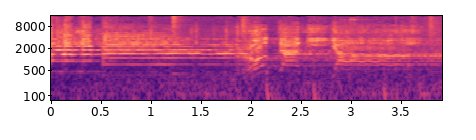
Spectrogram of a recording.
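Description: The well-known musical horn tune of a cycling race's lead car, a loud tune of several sustained, buzzy notes that step and slide in pitch, sounding over a constant rumble of background noise.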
